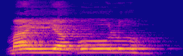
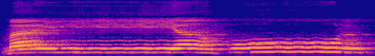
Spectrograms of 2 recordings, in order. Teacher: Bi gunnah itu dipanjangkan ya, didengungkan itu. Kalau nanti mahir itu didengungkan melalui khaysum atau hidung ya.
